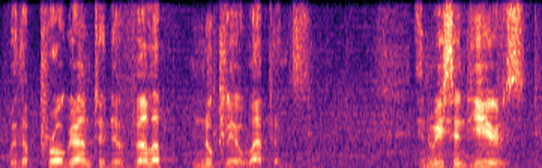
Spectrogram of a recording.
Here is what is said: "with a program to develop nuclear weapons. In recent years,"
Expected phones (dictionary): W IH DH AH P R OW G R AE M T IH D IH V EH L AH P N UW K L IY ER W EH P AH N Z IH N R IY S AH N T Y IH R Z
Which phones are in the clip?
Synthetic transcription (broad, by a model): W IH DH AH P R OW G R AE M T IH D IH V EH L AH P N UW K L IY ER W EH P AH N Z IH N R IY S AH N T Y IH R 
